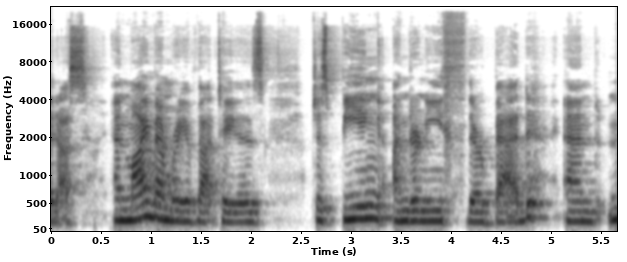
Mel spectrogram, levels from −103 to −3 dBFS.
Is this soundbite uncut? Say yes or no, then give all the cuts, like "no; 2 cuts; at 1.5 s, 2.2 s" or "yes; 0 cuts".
yes; 0 cuts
